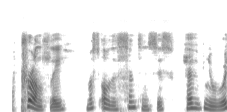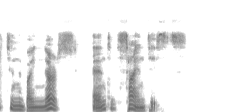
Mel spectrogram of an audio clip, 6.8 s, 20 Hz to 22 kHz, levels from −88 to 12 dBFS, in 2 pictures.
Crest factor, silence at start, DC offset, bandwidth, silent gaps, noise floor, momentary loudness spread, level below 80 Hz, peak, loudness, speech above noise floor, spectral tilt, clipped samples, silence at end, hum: 22 dB; 0.2 s; under 0.1%; 11 kHz; 1.20-1.28 s, 2.66-2.71 s, 4.67-4.78 s; under -90 dBFS; 11 LU; -66 dBFS; -10 dBFS; -32 LUFS; over 59 dB; -4.5 dB/octave; under 0.1%; 0.6 s; none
